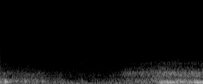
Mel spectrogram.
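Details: Rhonchi heard through a stethoscope over the chest: low-pitched, rumbling, snoring-like breath sounds arising in the large airways, as seen in bronchitis.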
